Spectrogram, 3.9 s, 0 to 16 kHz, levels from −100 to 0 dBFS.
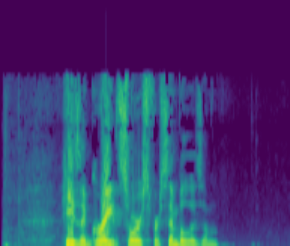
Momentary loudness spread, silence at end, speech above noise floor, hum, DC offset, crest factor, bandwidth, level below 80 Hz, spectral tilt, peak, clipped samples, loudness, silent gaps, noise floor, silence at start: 17 LU; 0.95 s; 55 dB; none; under 0.1%; 16 dB; 11.5 kHz; -54 dBFS; -5 dB/octave; 0 dBFS; under 0.1%; -14 LUFS; none; -69 dBFS; 0.05 s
